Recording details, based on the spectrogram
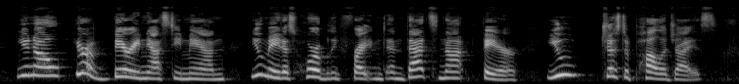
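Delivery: cross, indignant tone. Reading a little girl's reply to a man who frightened the children: angry voice. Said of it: "said in an angry voice".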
